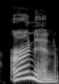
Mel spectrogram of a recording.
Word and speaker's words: Earnin: 5 million people are already on Earnin, and honestly, we all should be. Download Earnin on the App Store or Google Play, spelled like earning money without the G.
